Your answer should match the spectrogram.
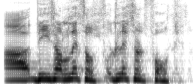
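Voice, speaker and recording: Man, game master, slightly high-pitched voice, tabletop game narration, halting and self-correcting, dry close sound. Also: no room sound.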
